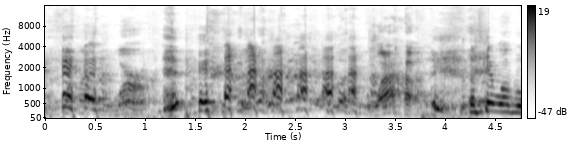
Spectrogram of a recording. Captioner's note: group laughter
